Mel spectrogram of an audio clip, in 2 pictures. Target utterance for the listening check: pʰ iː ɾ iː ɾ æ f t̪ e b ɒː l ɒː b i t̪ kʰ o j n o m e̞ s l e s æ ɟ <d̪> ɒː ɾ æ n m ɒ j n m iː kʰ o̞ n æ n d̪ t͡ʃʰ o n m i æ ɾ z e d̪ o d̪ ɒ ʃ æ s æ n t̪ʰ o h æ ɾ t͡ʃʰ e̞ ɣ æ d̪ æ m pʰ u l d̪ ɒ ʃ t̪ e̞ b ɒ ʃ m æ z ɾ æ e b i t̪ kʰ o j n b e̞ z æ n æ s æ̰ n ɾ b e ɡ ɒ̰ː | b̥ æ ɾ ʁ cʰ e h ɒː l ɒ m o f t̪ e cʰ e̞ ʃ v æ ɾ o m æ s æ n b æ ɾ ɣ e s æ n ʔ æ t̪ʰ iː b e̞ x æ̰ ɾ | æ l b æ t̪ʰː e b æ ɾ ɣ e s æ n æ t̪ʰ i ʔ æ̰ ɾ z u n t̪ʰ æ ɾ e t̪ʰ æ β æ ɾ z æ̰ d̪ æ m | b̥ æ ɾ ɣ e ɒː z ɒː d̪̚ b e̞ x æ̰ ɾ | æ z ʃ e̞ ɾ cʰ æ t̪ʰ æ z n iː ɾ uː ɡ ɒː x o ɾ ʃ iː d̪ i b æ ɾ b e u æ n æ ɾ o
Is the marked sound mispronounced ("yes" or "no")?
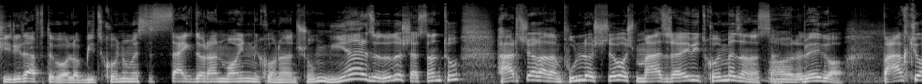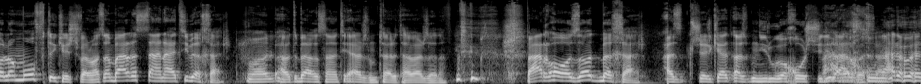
no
